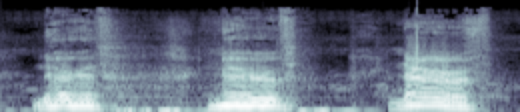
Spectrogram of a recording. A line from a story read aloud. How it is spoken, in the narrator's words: he panted as he dashed along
